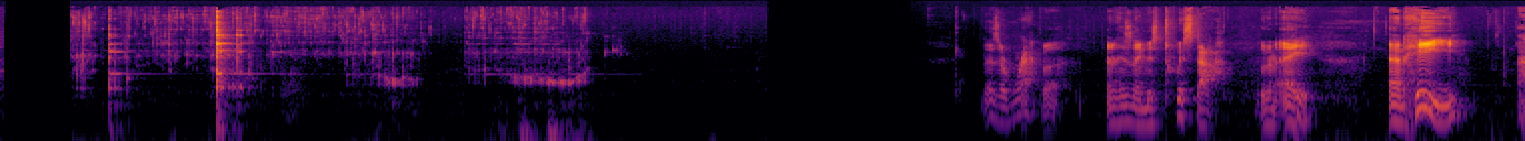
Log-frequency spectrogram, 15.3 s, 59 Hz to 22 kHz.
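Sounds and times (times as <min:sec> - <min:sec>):
liquid and sipping sounds: 0:00.7 - 0:06.3, 0:14.8 - 0:15.2
glasses of red wine clinking in a toast: 0:01.1 - 0:03.1
speech: 0:09.9 - 0:13.2, 0:13.9 - 0:15.2.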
